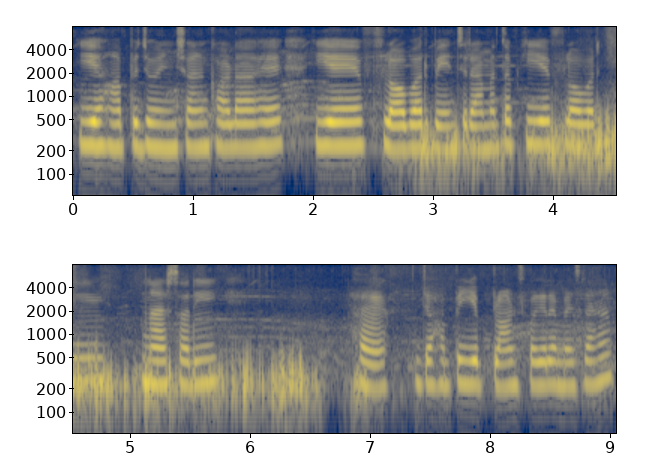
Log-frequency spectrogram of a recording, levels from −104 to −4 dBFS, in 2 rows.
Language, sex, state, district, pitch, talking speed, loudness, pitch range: Hindi, female, Chhattisgarh, Sukma, 230 Hz, 170 wpm, -24 LUFS, 220-240 Hz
